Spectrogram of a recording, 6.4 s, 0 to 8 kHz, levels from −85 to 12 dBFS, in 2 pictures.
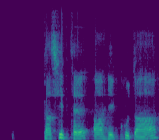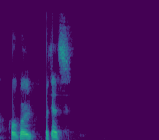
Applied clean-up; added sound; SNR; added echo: neural mask model DeepFilterNet 3.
